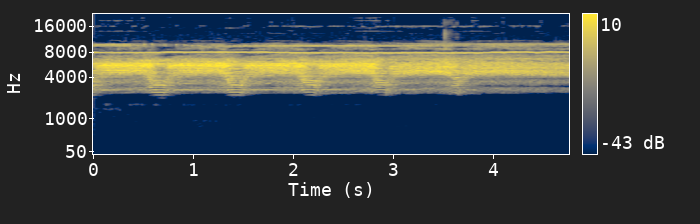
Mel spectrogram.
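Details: A continuous high, hissing cicada drone rises and falls in gentle surges about once a second, with little else heard.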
